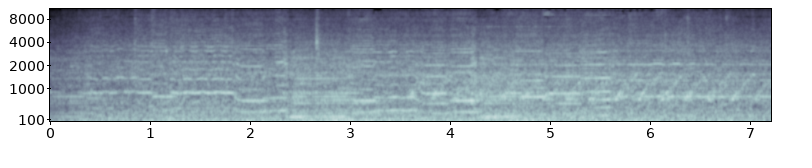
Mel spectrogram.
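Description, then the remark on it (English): Steady street traffic rumbles while sirens wail in the background, their tones sliding up and down over a dense, continuous wash of road noise and commotion, recorded on a cell phone on a street in Baghdad by a bombed-out building with emergency workers. “Captured here in a cell phone video, which you can find on YouTube, you can see a bombed-out building, emergency workers, you can hear sirens and traffic in the background.”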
